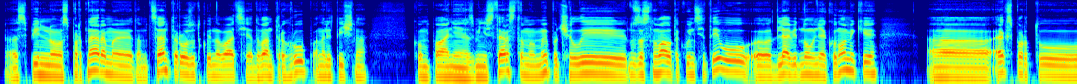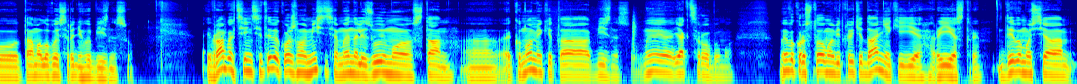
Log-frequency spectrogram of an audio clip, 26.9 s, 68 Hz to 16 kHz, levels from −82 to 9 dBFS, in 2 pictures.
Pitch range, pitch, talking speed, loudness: 110-140 Hz, 120 Hz, 120 wpm, -17 LUFS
